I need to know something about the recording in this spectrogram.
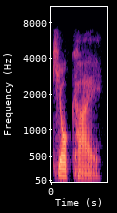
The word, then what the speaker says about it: kyogai: Now in this very specific context, there's also the word of kyogai. The characters for kyogai are pronounced kyokai in colloquial Japanese, and there the word means freedom.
